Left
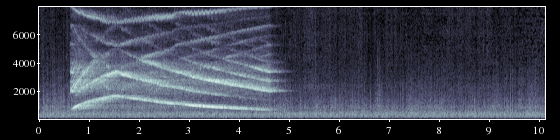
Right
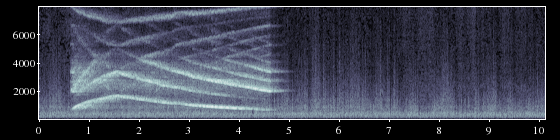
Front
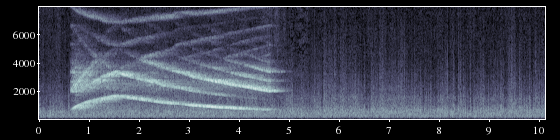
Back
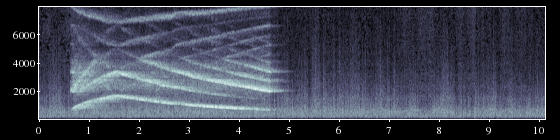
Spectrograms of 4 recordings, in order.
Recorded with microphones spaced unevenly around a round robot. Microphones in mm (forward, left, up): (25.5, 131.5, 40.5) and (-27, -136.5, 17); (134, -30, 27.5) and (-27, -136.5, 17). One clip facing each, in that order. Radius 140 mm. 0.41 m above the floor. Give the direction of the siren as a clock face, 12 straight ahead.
8 o'clock.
